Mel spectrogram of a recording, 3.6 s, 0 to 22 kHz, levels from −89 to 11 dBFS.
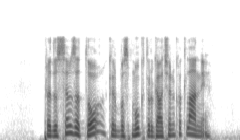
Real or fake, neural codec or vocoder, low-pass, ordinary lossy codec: fake; codec, 16 kHz, 16 kbps, FunCodec, trained on LibriTTS, 50 frames a second; 7.2 kHz; none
